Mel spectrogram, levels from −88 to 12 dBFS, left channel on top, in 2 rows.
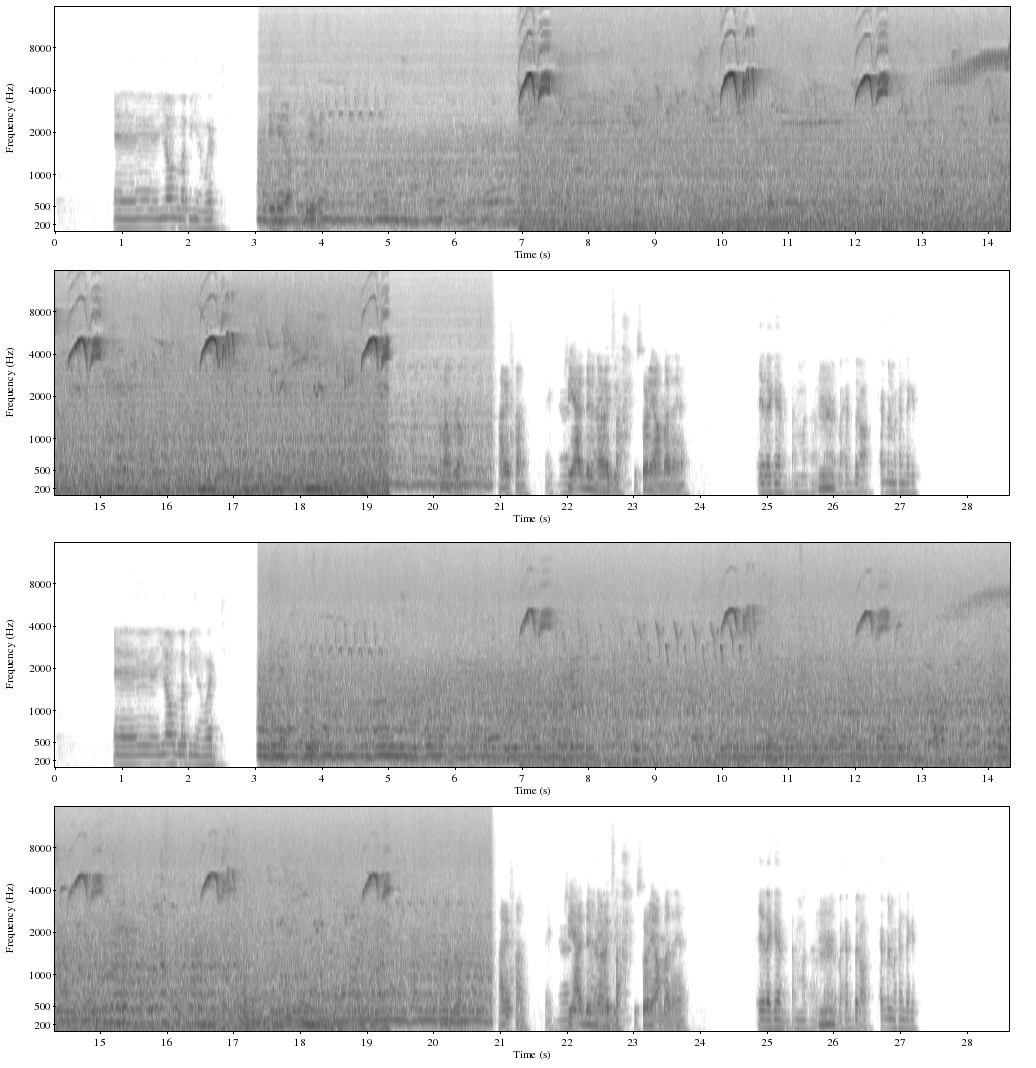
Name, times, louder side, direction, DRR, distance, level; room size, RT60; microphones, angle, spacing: voice 1, 0.9-2.5 5.6-9.0 9.4-10.2 12.3-17.2 17.8-19.2 21.7-22.1 22.4-22.9 24.8-27.2, right 3 dB, 50° right, 0.9 m, -41 dB
sound 1, 3.0-20.9, right 6 dB, 90° right, 0.5 m, -32 dB
voice 2, 3.2-4.1 10.6-10.9 20.0-20.5 21.0-21.4 22.0-22.8 23.1-23.8 25.8-26.1, left 1 dB, ahead, 0.7 m, -35 dB
sound 2, 6.9-19.3, left 9 dB, 40° left, 0.3 m, -24 dB
3.0 x 2.6 x 2.5 m
head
